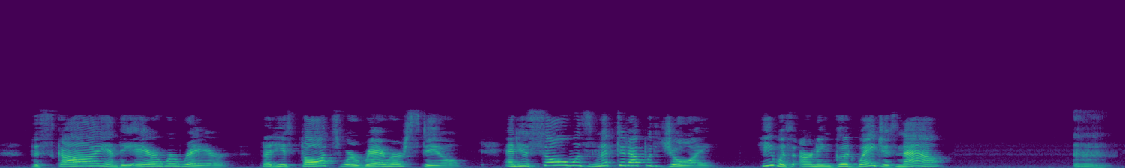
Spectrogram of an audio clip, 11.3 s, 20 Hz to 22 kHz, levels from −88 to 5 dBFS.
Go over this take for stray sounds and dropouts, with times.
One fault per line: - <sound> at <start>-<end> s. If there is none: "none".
- throat clearing at 10.7-11.2 s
